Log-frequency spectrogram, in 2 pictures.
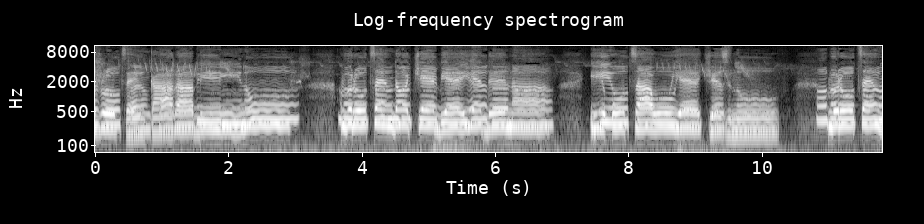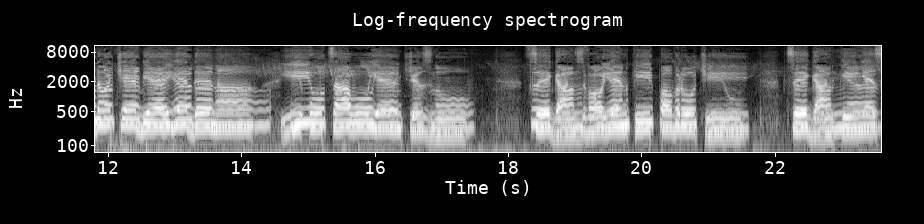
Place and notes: Loryniec - Piosenka o Cyganie
Piosenka nagrana w ramach projektu : "Dźwiękohistorie. Badania nad pamięcią dźwiękową Kaszubów".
